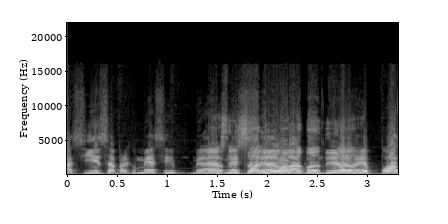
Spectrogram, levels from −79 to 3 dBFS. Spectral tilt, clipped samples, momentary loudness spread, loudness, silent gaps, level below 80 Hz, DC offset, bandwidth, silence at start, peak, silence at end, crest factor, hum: -4.5 dB/octave; under 0.1%; 9 LU; -19 LUFS; none; -50 dBFS; under 0.1%; 16.5 kHz; 0 s; -10 dBFS; 0 s; 10 dB; none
